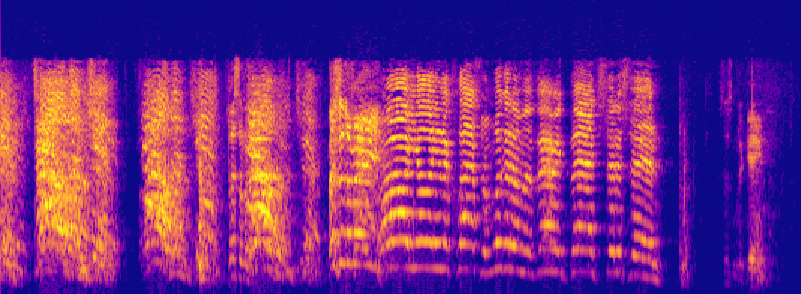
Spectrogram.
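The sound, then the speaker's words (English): The neighbor's children screaming and yelling loudly outside, several overlapping voices in long, high-pitched shrieks and wavering cries, continuing for about nine seconds before trailing off into a few short shouts. “I stop for a second because I can hear the neighbor's kids, and I guess because they know we're doing Star Trek, they're just outside screaming, grup, grup, grup, grup, grup.”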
